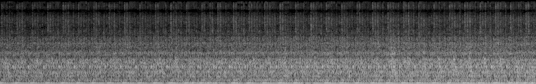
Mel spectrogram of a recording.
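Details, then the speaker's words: 1947 Cletrac FDE diesel crawler first start after sitting many years, injection pump freed, fresh fuel: slow even diesel clatter at steady idle, no misses; runs well but has water leak and missing fan belt. "There she is, folks. Running like a charm."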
